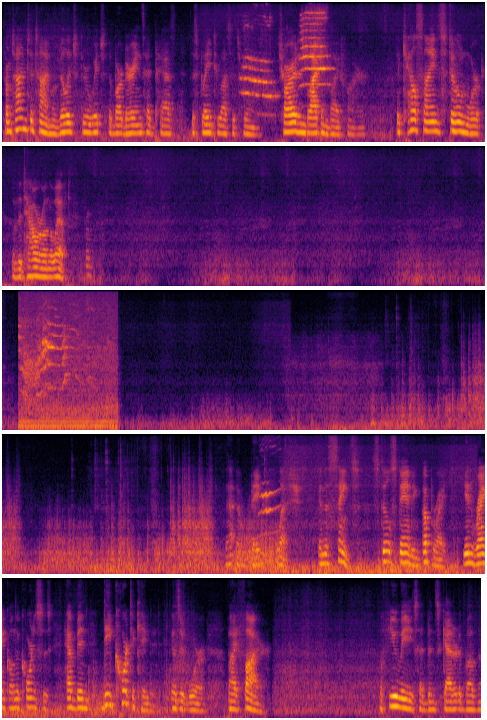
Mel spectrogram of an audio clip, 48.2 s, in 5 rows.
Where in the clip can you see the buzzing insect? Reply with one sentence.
You can't hear the buzzing insect here.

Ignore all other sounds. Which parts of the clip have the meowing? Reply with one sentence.
The meowing can be heard from 4.7 to 6.7 s, from 19.6 to 21.6 s and from 34.1 to 34.5 s.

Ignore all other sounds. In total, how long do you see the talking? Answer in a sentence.
The talking can be heard for 23 seconds in total.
